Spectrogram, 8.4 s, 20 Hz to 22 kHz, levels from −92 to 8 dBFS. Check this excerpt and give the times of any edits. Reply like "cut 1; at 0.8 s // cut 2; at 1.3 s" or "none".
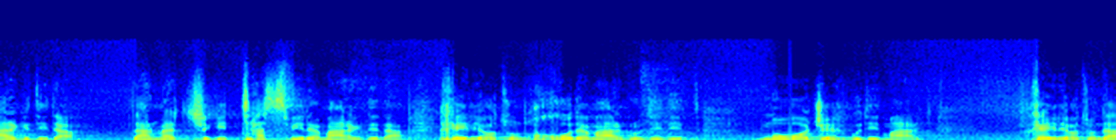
cut 1; at 6.6 s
